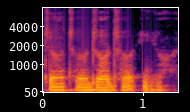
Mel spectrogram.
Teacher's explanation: तालू और जीभ के स्पर्श से बोले जाने वाले जो है वर्ण तालव्य कहलाते हैं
